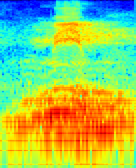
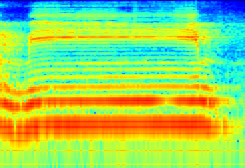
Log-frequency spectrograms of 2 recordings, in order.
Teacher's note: میم ہمارا دونوں ہونٹوں کے خشک حصے سے ادا ہوتا ہے. یعنی جو باہر والا حصہ ہے نا، ہمارا ہونٹوں کے 2 حصے ہیں، ایک اندر والا حصہ جسے تر حصہ کہتے ہیں، ایک باہر والا ظاہری حصہ جو دکھ رہا ہے اسے خشک حصہ کہتے ہیں.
